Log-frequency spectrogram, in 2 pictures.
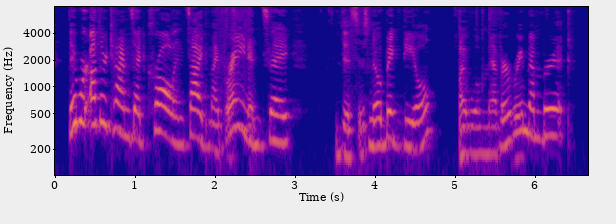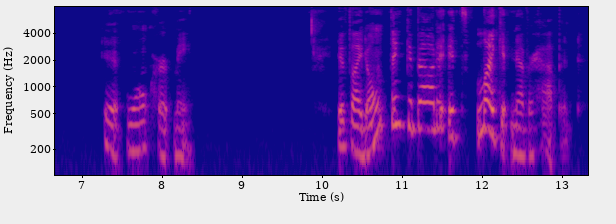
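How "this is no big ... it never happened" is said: usual speaking voice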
